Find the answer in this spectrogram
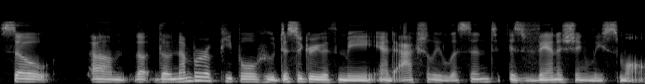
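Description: A plain, everyday voice at a moderate pace. Loudness stays very even, with ordinary pitch variation. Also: man, medium pitch for a man. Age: 30s. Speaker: Bible scholar and author. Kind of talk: interview.

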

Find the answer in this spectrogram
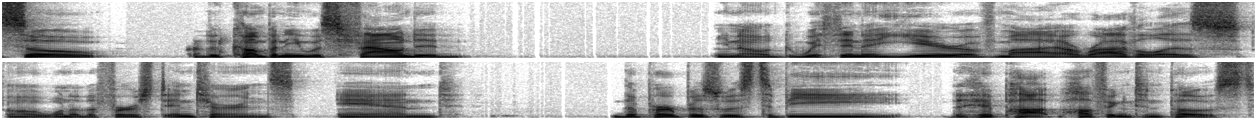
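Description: A man's unremarkable speaking voice, fairly low in pitch and fairly slow, with ordinary pitch variation, on a very clean recording with a silent background. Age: 30s. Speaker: musician and educator. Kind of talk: casual chat.

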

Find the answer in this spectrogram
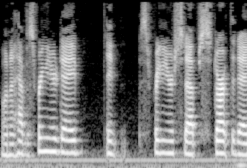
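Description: A woman with an American accent. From US Midwest, rural Illinois. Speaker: dentist and online publisher. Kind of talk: interview.

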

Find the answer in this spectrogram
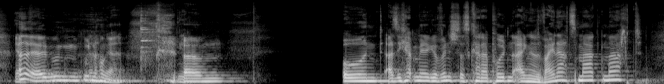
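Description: Against audible room echo, a man with a fairly high voice speaks at a fairly quick pace with long, frequent pauses, ordinary pitch variation and very even loudness. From Mecklenburg-Vorpommern, Germany. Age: 30s. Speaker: podcast co-host. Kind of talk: casual chat.

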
